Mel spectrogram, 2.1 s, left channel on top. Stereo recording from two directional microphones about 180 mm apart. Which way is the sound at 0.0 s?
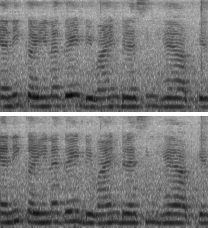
40° right (ahead or behind).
